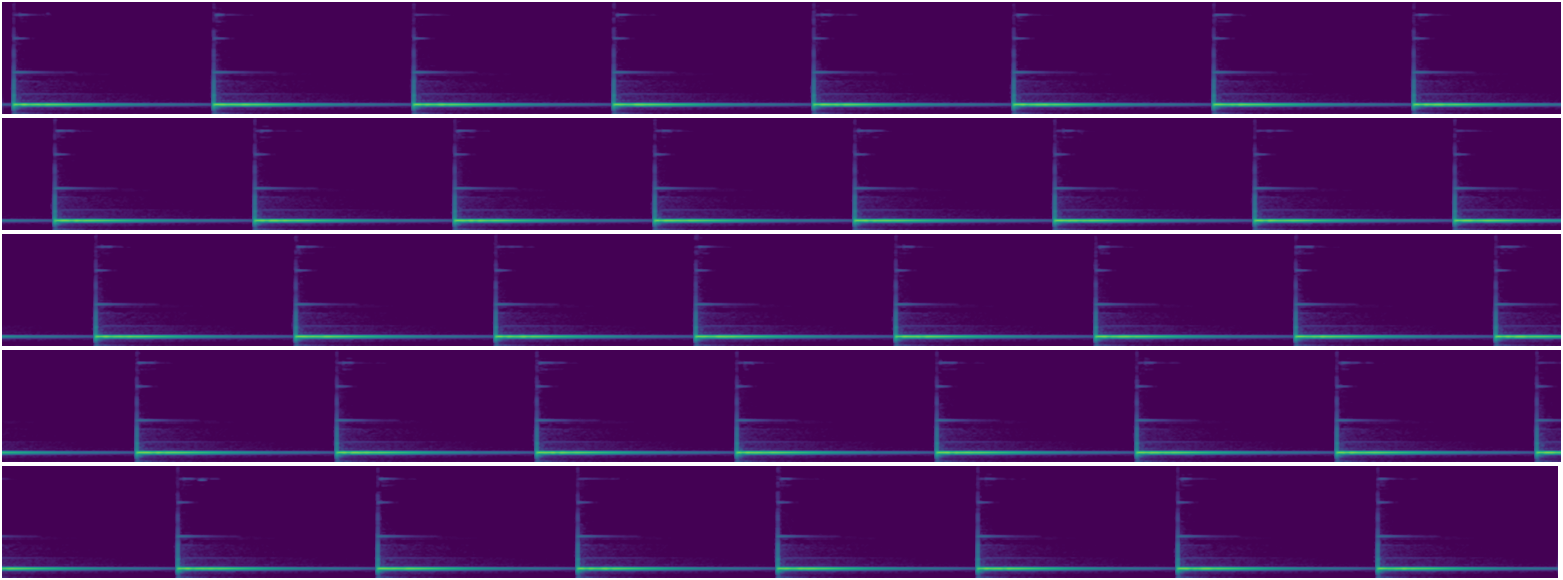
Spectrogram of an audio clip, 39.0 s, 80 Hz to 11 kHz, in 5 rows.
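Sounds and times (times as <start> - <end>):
countdown timer ding: 0.0 - 38.7.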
